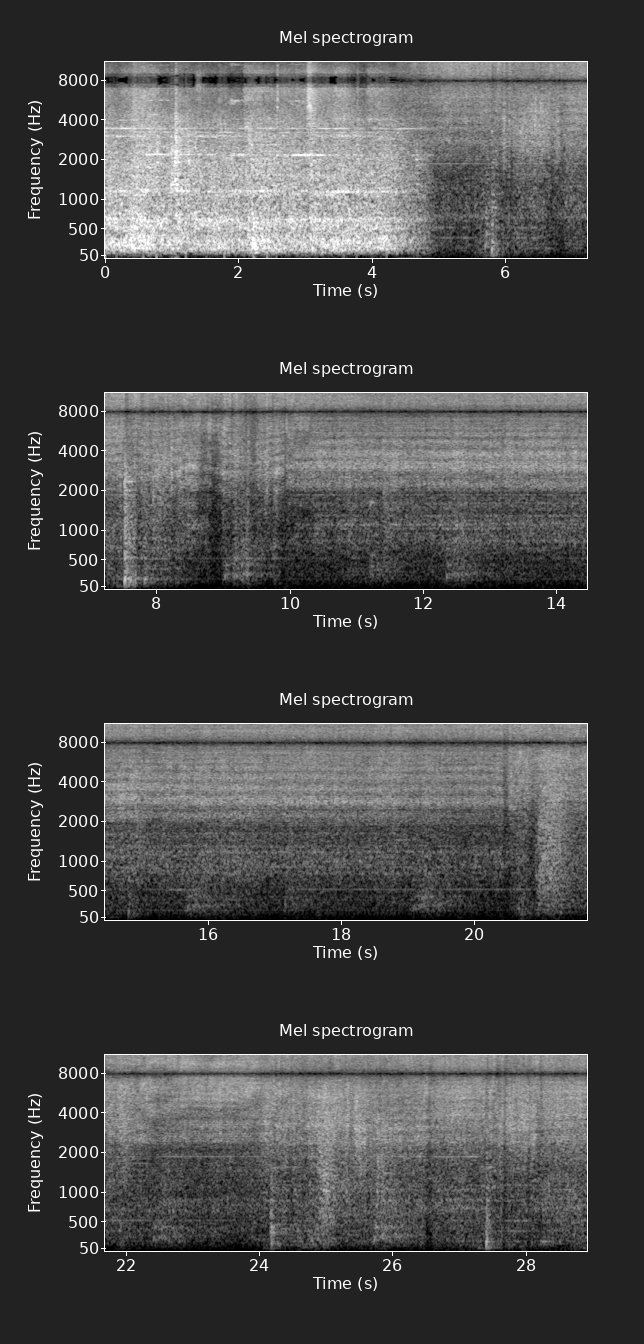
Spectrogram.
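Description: Forge-shop machinery noise: a loud clattering rush for the first few seconds, then a sudden drop to a steady hiss with a few faint knocks, around a CNC hydraulic die forging hammer.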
